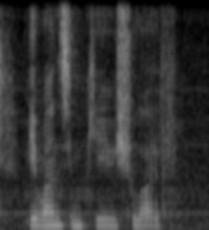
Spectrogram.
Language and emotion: Russian, neutral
